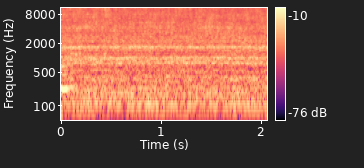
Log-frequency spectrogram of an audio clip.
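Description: Water runs from a tap onto a cleansing pad as a faint, steady hiss and trickle. It holds unchanged and quiet throughout, with no speech.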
